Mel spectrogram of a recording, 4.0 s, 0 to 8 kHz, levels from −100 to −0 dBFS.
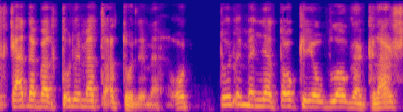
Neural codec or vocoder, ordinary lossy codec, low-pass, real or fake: codec, 24 kHz, 3.1 kbps, DualCodec; AAC, 48 kbps; 7.2 kHz; fake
